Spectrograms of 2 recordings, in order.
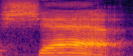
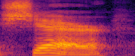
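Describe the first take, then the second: First: The R sound is not pronounced. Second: The R sound is clearly pronounced. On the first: The speaker calls it right. "we say share" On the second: The speaker calls it wrong. "we don't say share"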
